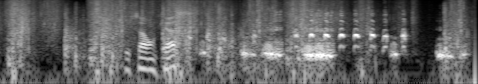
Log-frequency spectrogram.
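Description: Wheat stalks are broken with soft crunching sounds.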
